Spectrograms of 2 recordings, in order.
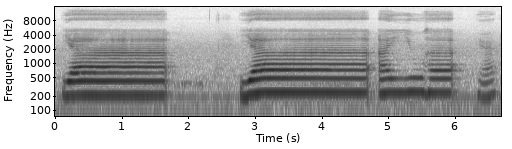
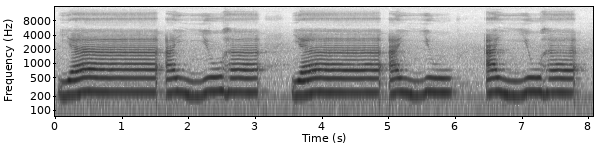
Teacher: Jadi harus ada naber. Naber itu suara ditekan agar suaranya itu lebih tinggi dari dibanding suara huruf yang lain. Jadi bacanya ya ayyuha ya ayyu ayyuha.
